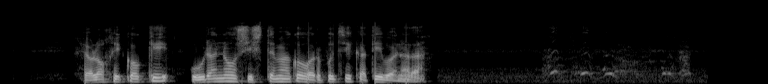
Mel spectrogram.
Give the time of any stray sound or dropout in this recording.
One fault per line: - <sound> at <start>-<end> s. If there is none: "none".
- bark at 5.4-7.0 s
